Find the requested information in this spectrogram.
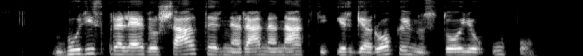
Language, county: Lithuanian, Marijampolė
